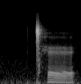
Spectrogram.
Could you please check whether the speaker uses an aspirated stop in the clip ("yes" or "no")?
yes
